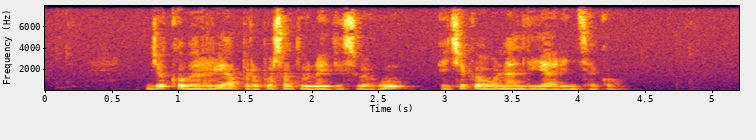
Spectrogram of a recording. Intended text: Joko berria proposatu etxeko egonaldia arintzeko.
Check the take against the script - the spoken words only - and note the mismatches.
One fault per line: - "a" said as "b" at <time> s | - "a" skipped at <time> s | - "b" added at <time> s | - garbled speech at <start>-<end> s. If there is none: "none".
- "nahi dizuegu" added at 2.0 s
